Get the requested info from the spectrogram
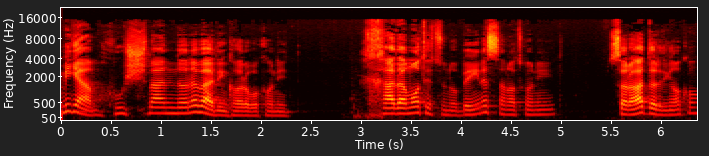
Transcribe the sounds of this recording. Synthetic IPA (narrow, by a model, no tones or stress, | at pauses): miːɟæmhuːʃmænd̪ɒːne̞bɒːjæd̪iŋkʰɒːɾobo̞kʰo̞niːd̪̥̚ | xæd̪æmɒːt̪ʰe̞t̪ʰunobe̞iːne̞st̪e̞nɒːt̪kʰo̞nid̪̥ | seɾɒːhæt̪̚d̪ɒːɾid̪iɡɒːkʰon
